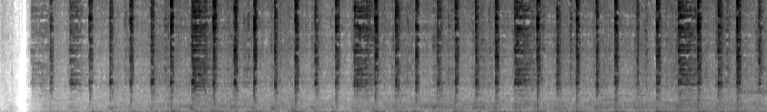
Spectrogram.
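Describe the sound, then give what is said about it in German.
Rhythmic metallic clacking of the scissors of a street vendor selling yeot, a traditional Korean taffy-like sweet made from grain or vegetables, at the Tongson Arira market in Korea, sharp bright clicks repeating steadily about three or four times per second, over a low market murmur with no clear speech. “Die klappernden Geräusche stammen von den Scheren eines J-Verkäufers.”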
